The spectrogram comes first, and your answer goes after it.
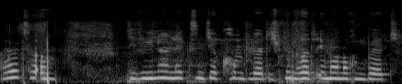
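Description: At a moderate pace, a woman with a high pitch speaks with long, frequent pauses. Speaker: gaming podcaster. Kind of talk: live gameplay commentary. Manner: animated.

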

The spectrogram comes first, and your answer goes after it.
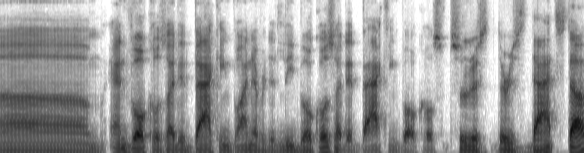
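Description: Speaking at a moderate pace, a man with a Montreal accent has a very deep, low pitch. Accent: Montreal English Canadian. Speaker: broadcast voice-over announcer. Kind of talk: interview. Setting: video call. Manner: halting, many repeated words.

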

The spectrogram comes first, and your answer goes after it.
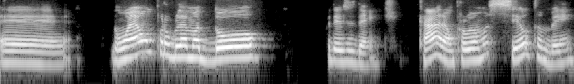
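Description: At a very slow pace, a woman with a fairly high pitch speaks with lively intonation. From Brazilian countryside. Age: 30s. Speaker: product designer. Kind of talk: casual chat.

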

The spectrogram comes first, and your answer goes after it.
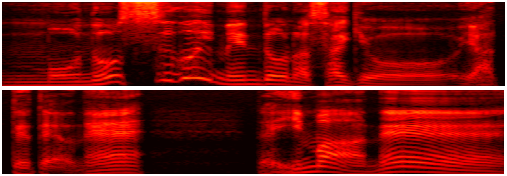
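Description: Very wide pitch swings at a very slow pace. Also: man, medium pitch for a man. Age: 60s. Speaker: podcast host. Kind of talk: casual vlog-style monologue. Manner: casual, conversational with frequent fillers.

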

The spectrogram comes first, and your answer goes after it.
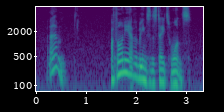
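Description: At a moderate pace, a man with a British accent talks with lively intonation. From UK. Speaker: football fan podcaster. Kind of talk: solo podcast monologue. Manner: casual, with frequent fillers.

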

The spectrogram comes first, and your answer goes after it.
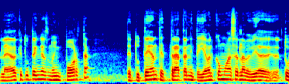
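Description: The man's pitch sits fairly high, with ordinary pitch variation. He has an ordinary speaking voice. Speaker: podcast host. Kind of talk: casual chat.

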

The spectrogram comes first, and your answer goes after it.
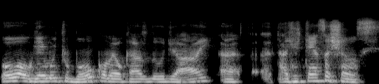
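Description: Against a quiet background, a man speaks with a somewhat breathy, medium-pitched voice and ordinary pitch variation. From interior of Minas Gerais, Brazil. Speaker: stand-up comedian and comedy writer. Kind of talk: casual chat.

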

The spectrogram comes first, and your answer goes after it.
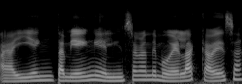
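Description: A woman with a Costa Rican accent speaks at a moderate pace in a fairly low pitch with ordinary pitch variation, the sound dry and close with no echo on a very clean recording with a silent background. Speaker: podcast host, sports journalist. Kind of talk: interview.

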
